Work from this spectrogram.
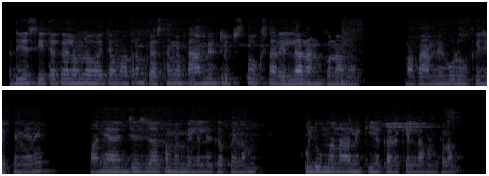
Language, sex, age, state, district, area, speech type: Telugu, male, 18-30, Telangana, Vikarabad, urban, spontaneous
